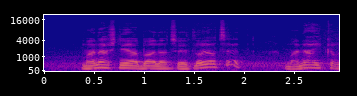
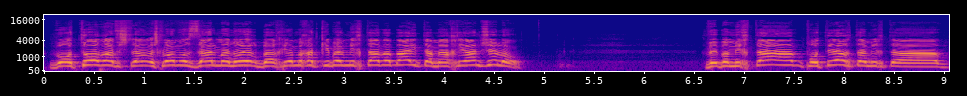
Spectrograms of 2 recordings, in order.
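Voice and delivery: much louder, higher, full-force sermon shout; fiery preaching; 11 semitones higher, 16 dB louder than usual. Acted. Preacher telling the congregation of the rabbi's letter, fiery shout.

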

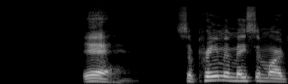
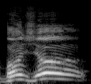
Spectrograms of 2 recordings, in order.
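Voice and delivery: put-on French accent; 4 semitones higher, 7 dB louder than usual. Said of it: "Paris with the French accent".

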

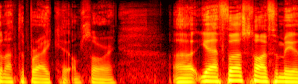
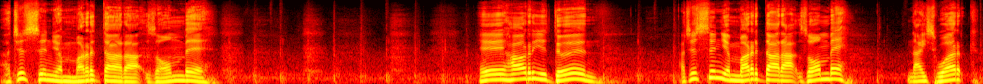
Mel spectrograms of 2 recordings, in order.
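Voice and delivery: put-on Scottish with rolled r's; rehearsed, hammy Scottish accent; Scottish accent attempt. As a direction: greet a stranger in an amateur Scottish accent. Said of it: "I tried to do a Scottish accent".

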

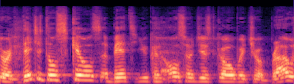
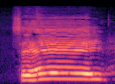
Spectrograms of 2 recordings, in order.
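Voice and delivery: higher, drawn-out call for a response; rally the crowd to answer back; calling to the audience; 5 semitones higher than usual. Real, not acted. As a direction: sing out a greeting prompt.

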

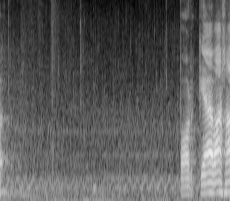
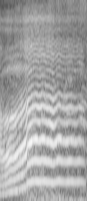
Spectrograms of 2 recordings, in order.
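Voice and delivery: loud, high drawn-out "aah"; sudden sustained cry; long yell; 8 semitones higher, 5 dB louder than usual. Real, not acted. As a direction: yell out one held high note. Game death cry, held high.

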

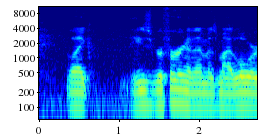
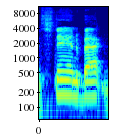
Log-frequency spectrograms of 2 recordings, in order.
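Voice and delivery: raised, higher bark of stand back; mob shouting; 7 semitones higher, 4 dB louder than usual. Acted. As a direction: shove them off with the words. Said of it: "they shouted".

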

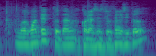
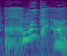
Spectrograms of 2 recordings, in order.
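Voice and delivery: much higher mock Maghrebi-accented seller; imitating Maghrebi accent; 14 semitones higher than usual. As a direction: play the street seller with a put-on Maghrebi accent, high-pitched. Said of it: "era magrebí".

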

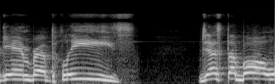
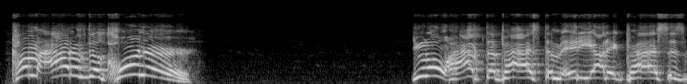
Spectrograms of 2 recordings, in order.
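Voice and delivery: high, yelled at a teammate; exasperated yelling at the screen; frustrated shout; 6 semitones higher than usual. Real, not acted.

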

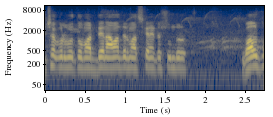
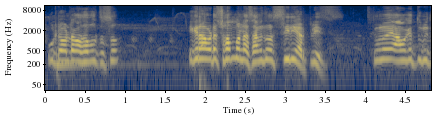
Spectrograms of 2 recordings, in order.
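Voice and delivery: loud, higher, affronted plea; indignant protest; 5 semitones higher, 6 dB louder than usual. Acted. Senior demanding respect from his girlfriend, indignant. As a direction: insist loudly on your dignity.

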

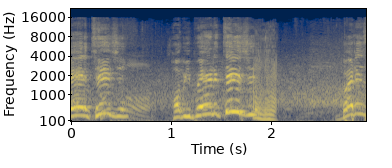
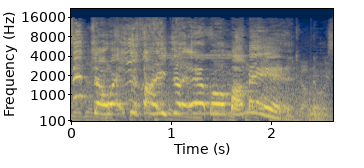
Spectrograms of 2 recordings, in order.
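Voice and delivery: high squealed taunt easing into a shout; excited trash talk; 6 semitones higher than usual. Real, not acted. Gamer bragging about an elbow hit, high excited shout. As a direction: squeal it at the opponent.

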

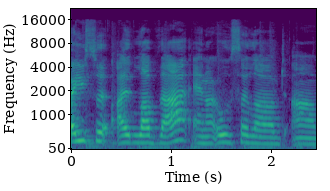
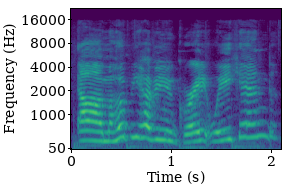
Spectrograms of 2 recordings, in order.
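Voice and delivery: higher, louder YouTuber intro voice; Lachlan; 5 semitones higher, 7 dB louder than usual. Acted. Sister imitates brother's video intro, upbeat host voice. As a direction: greet the viewers like an upbeat vlogger. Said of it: "That was much, that was much better than Mitchell's".

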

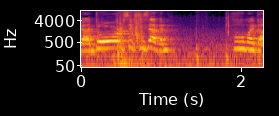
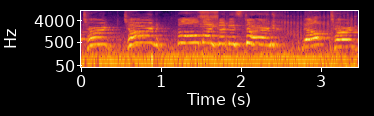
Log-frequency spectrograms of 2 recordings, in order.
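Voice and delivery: panicked urging; 8 semitones higher, slower than usual. Real, not acted. Urging character to turn while chased.

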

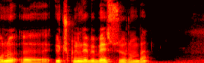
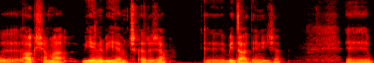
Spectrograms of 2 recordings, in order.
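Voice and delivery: normal talking voice

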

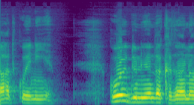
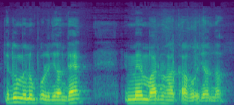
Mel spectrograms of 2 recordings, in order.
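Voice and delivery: normal talking voice

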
